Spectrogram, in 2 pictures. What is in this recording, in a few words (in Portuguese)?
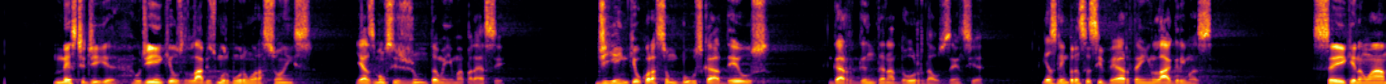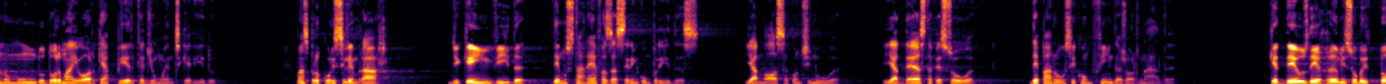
CONFORTO PESAMES, masc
